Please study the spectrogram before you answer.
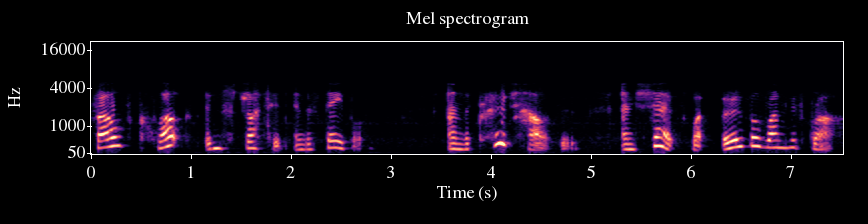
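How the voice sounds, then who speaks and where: A woman reading classic literature aloud as an audiobook narrator, in an expressive, deliberate storytelling manner. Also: on the high side, narrow, tinny audio. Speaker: audiobook reader.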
